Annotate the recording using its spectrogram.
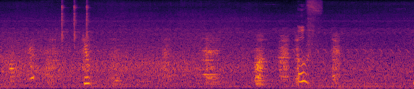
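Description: Car radio giving only static: a steady hiss with scattered crackles and brief broken fragments, no station coming in because there is no signal. Under it, the steady drone of the car running, heard inside the cabin.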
